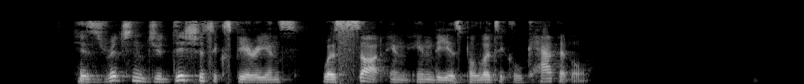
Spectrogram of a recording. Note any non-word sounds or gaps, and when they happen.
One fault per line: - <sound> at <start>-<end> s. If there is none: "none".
none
